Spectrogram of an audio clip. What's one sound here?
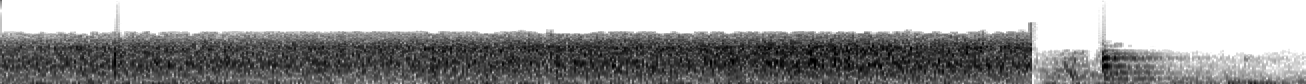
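A boat skims and slaps across the water with a rushing splash.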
